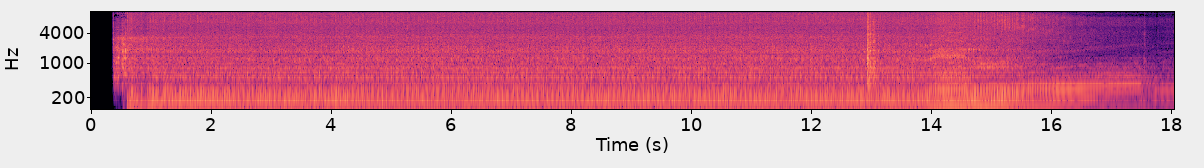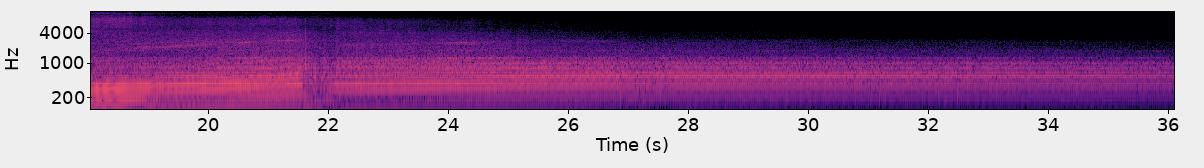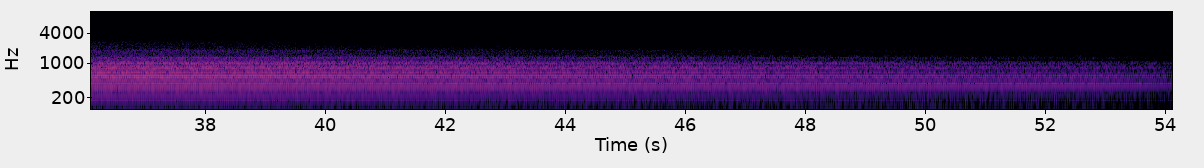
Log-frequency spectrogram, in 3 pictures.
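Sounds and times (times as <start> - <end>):
motorcycle engine ignition: 0.4 - 19.2
motorcycle driving away: 0.4 - 31.9.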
